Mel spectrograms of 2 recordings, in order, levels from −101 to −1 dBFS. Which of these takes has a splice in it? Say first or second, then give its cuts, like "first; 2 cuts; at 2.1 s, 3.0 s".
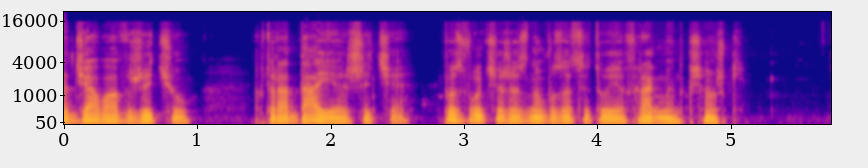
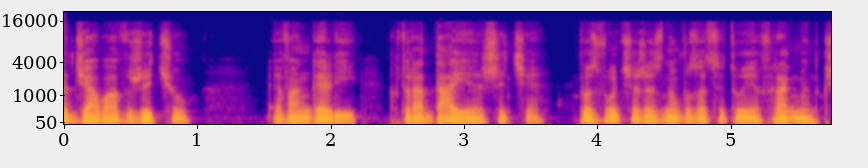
first; 1 cut; at 1.4 s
